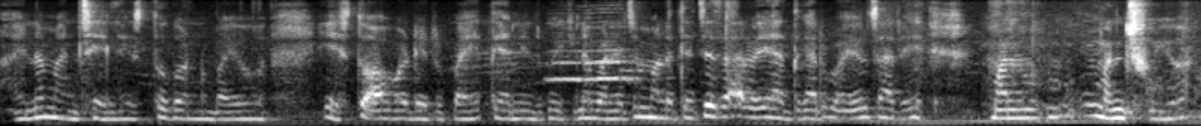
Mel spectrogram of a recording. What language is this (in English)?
Nepali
